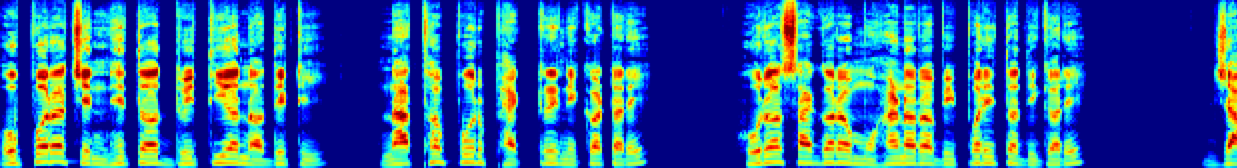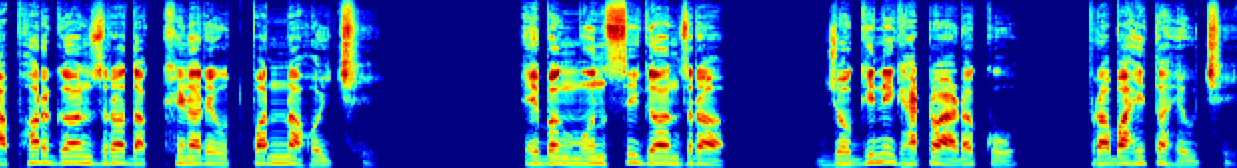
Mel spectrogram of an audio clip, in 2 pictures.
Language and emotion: Odia, neutral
